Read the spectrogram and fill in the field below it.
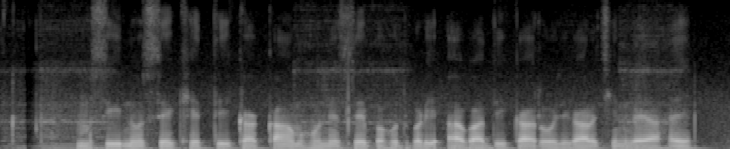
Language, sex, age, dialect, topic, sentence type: Hindi, male, 51-55, Kanauji Braj Bhasha, agriculture, statement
